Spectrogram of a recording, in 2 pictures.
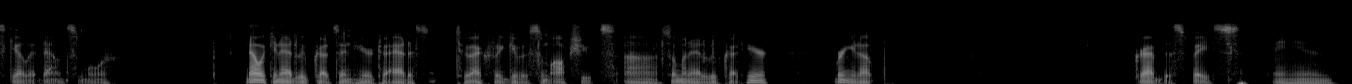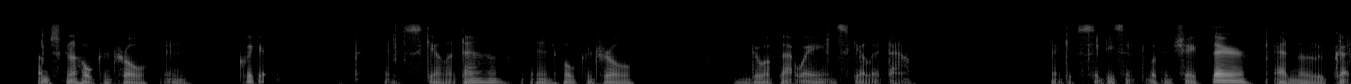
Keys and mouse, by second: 7.0 ctrl+r, 10.9 3, 11.0 click, 11.2-27.0 middle drag, 15.2 ctrl+right click, 17.5 s, 20.0 right click, 21.8 s, 26.9 ctrl+r.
